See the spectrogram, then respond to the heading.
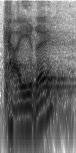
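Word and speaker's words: Chaire (χαῖρε): Also anstatt zu sagen Chaire, eigentlich das CH, das Chi hat man K ausgesprochen, Chaire, sagt er Charis.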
